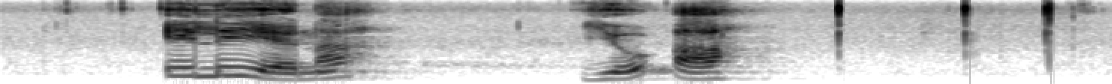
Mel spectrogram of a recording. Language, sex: Northern Sotho, male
